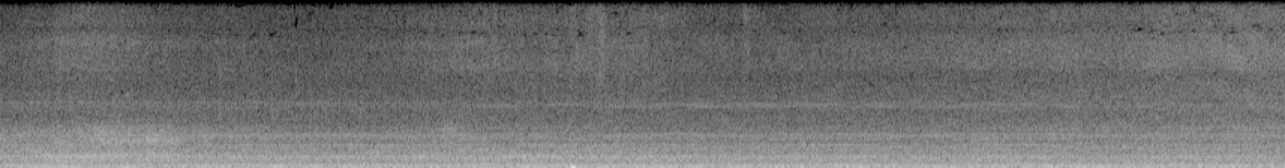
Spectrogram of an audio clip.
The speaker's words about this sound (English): Because the air conditioner's too loud. I had to crank it up.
